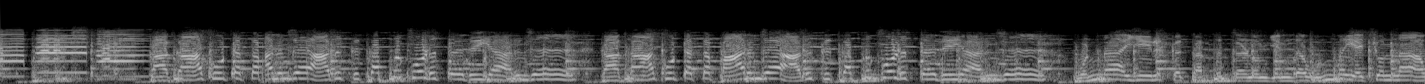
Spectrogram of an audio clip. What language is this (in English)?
Tamil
